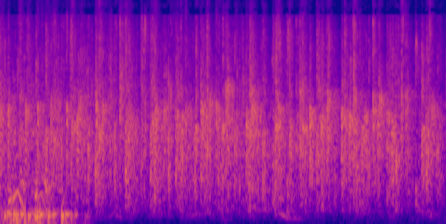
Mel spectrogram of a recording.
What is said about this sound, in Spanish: Qué buena niña, un aplauso.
